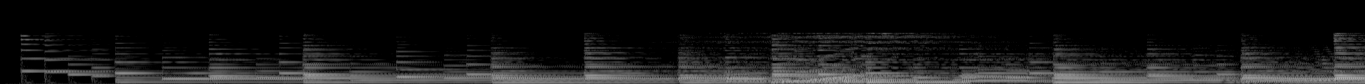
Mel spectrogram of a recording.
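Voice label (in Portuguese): Mensagem Para Pastor Feminino; Telemensagens; Telemensagens 2017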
